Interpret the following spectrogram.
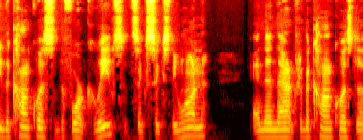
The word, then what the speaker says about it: caliph: khalif now that word khalif is spelled c-a-l-i-p-h now that sounds work caliph but it's actually but in arabic it's khalif it's kind of like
